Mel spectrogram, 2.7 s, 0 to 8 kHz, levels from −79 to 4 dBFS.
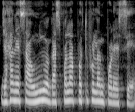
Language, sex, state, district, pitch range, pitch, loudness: Bengali, female, Assam, Hailakandi, 185-210 Hz, 200 Hz, -13 LUFS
